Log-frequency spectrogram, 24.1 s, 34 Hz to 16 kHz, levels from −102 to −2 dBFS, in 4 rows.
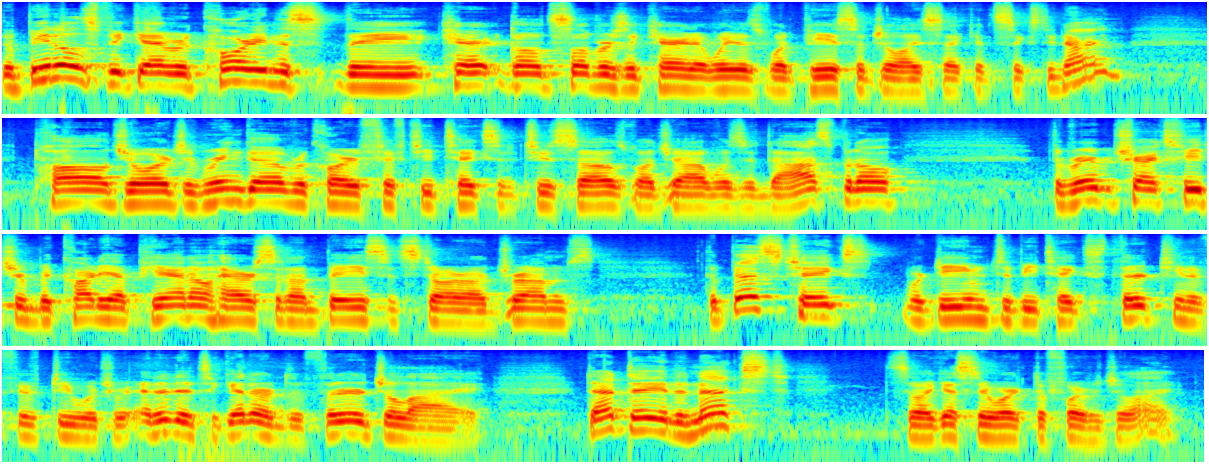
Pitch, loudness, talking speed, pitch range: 145 Hz, -16 LUFS, 205 wpm, 130-160 Hz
